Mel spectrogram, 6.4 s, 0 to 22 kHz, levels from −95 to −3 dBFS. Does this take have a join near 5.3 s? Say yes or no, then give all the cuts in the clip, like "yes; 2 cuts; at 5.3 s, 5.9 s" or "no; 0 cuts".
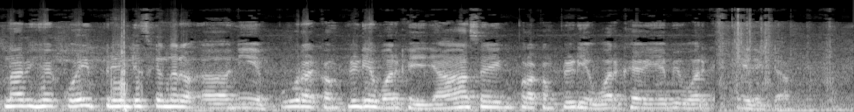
yes; 1 cut; at 5.3 s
